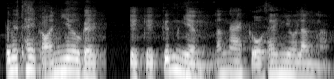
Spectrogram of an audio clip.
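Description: A man's voice: mid-range voice, racing, highs cut off. A man, a Buddhist monk telling a story as a sermon in a colloquial, chatty way. He stumbles over repeated words and speaks straight to his listeners.

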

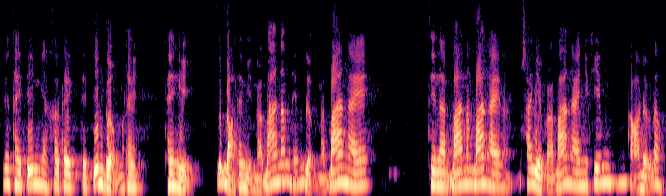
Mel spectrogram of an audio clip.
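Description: A man's voice: on the high side, fast, a little mellow, lo-fi sound. A man, a Buddhist monk telling a story as a sermon in a colloquial, chatty way. He stumbles over repeated words and speaks straight to his listeners.

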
